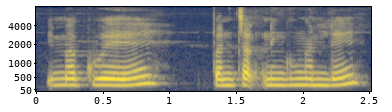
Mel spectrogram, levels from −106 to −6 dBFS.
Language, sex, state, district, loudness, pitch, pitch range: Wancho, female, Arunachal Pradesh, Longding, -14 LUFS, 225 Hz, 220-230 Hz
